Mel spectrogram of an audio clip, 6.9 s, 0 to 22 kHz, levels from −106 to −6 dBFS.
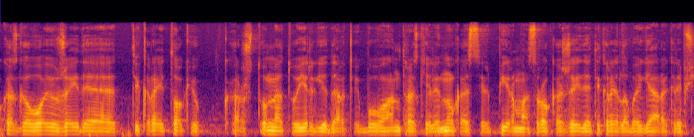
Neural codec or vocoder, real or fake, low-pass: none; real; 10.8 kHz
